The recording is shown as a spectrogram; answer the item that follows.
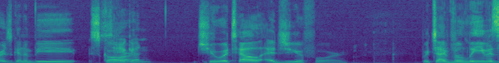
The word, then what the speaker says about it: Chiwetel Ejiofor: would tell Ejiofor is gonna be skull gun Chiwetel Ejiofor which i believe is how you pronounce it stop making me second-guess it he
